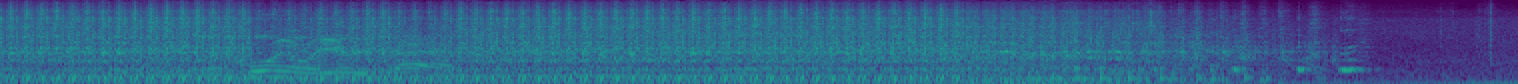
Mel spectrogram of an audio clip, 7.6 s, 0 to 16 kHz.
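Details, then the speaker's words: John Deere D130 riding mower twin running: coarse, lumpy chugging about three pulses a second, then dies away; firing on one cylinder with no spark on the other, coil suspected bad. "so as it's running another thing I can tell is it sounds like it's running on one cylinder no spark on this side whatsoever"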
